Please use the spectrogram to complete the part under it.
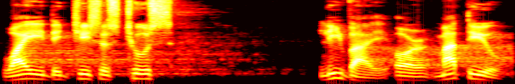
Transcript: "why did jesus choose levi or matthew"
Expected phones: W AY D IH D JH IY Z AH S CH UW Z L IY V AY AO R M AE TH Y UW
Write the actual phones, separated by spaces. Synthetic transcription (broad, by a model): W AY D IH D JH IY S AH S CH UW S L IY V AY AO R M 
